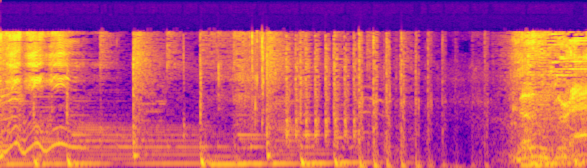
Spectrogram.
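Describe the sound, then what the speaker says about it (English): Tommy gun firing in the Crash Team Racing video game, bursts of rapid rattling shots mixed with game music and effects, ending in a louder swell of game sound. "Especially when he fires his Tommy gun."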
